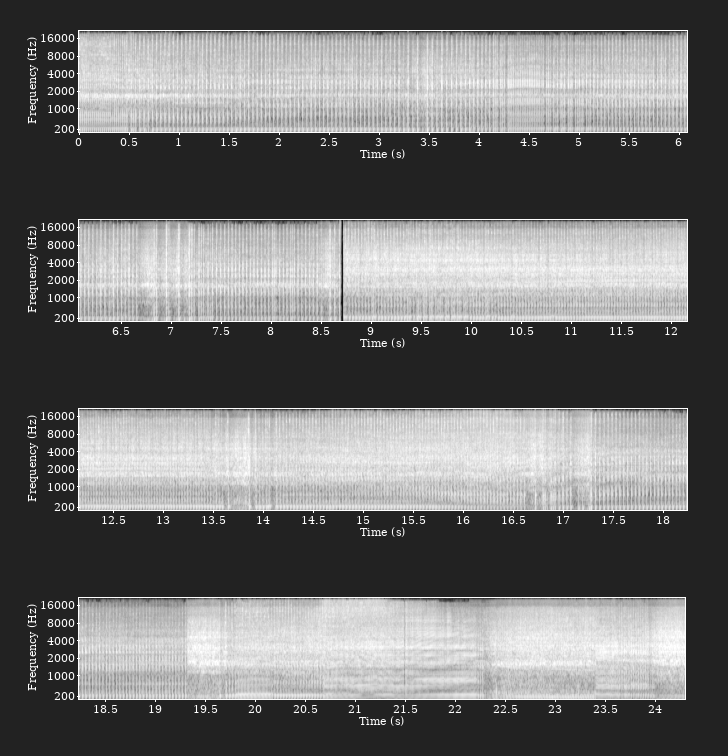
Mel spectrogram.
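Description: A turbocharged rotary engine in an ATV runs and revs out in open fields, loud and close, holding a steady buzzing drone with rising and falling pitch sweeps as the throttle opens and closes.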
